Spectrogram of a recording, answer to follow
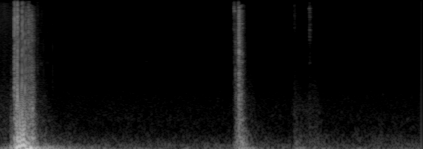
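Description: A car door slammed shut, heard from inside the cabin: one loud thud just after the start. A second, fainter knock follows about two seconds later.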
